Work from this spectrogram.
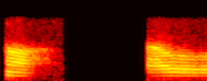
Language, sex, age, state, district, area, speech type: Odia, male, 60+, Odisha, Angul, rural, conversation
